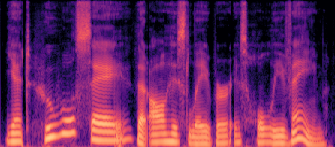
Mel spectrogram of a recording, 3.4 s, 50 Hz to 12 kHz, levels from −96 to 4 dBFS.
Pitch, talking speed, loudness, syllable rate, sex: 145 Hz, 195 wpm, -17 LUFS, 4.3 syllables/s, female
